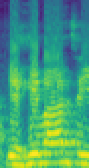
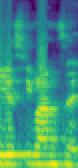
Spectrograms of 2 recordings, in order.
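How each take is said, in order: First: हिवांश said with a plain h in place of sh; wrong h sound. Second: शिवांश with a clear sh at the start; correct sh sound. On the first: Teacher showing the mistaken हिवांश to the class. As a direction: say हिवांश, swapping the sh for h. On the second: Teacher giving the correct शिवांश after the wrong one. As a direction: give शिवांश its proper sh sound. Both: Shown as a demonstration. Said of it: "और शिवांश है तो शिवांश".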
